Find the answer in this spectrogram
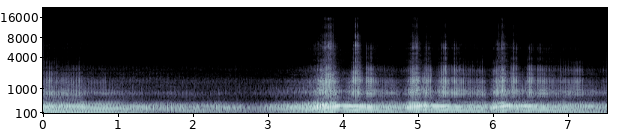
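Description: Chevrolet Tahoe's V8 settling from a rev to a steady idle, then revved in three quick blips from about three and a half seconds in before dropping back toward idle.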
